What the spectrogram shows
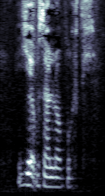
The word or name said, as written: yebzalobuhdih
